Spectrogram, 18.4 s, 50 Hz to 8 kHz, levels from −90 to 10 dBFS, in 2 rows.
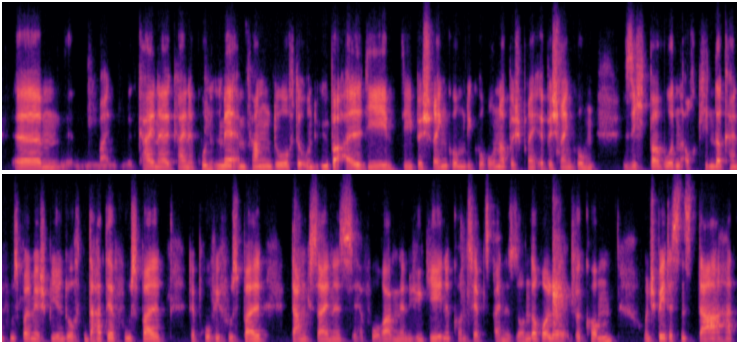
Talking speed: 135 wpm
